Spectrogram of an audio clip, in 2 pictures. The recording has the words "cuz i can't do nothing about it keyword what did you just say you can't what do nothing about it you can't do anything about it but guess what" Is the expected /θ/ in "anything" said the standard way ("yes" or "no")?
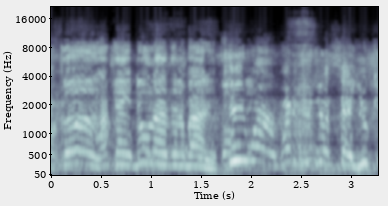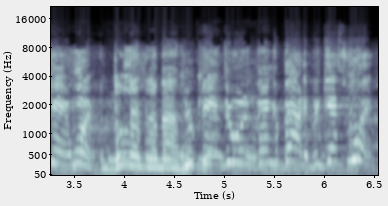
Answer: yes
